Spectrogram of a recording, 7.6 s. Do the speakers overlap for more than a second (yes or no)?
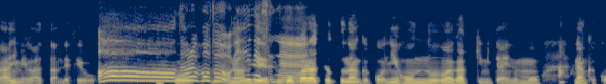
yes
